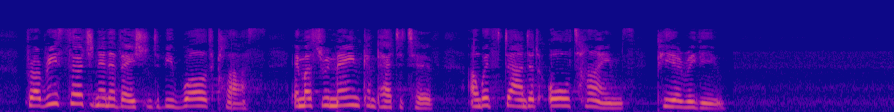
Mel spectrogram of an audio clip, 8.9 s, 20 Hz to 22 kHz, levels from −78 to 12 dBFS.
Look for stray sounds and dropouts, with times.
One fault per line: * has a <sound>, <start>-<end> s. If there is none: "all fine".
all fine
